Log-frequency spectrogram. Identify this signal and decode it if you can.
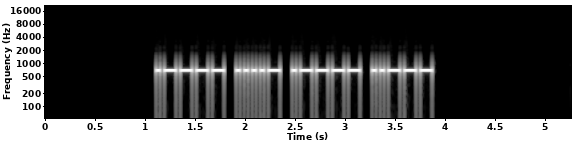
Morse code, heard as a keyed tone, about 30 wpm, 700 Hz. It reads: 1412
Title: Numbers - 4-Digit 30wpm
